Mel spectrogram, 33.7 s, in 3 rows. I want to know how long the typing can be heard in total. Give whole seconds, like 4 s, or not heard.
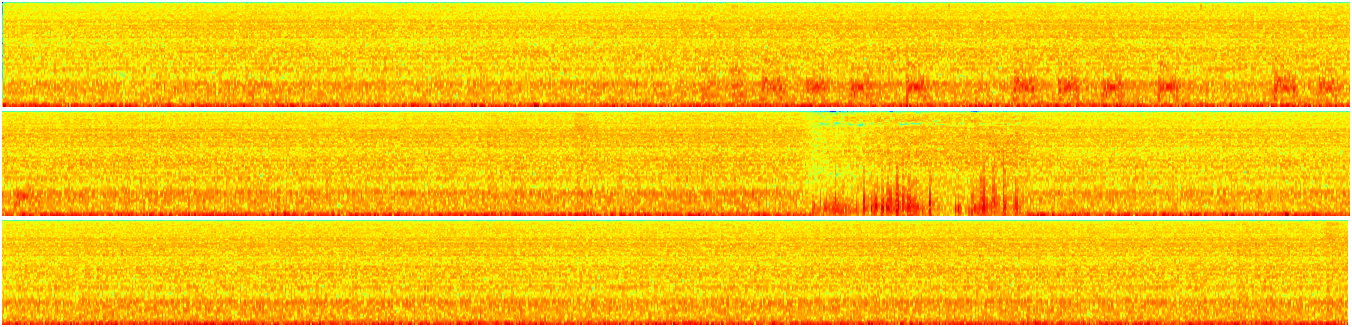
not heard.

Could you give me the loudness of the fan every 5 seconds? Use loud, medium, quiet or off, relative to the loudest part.
medium, medium, medium, loud, medium, medium, medium.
